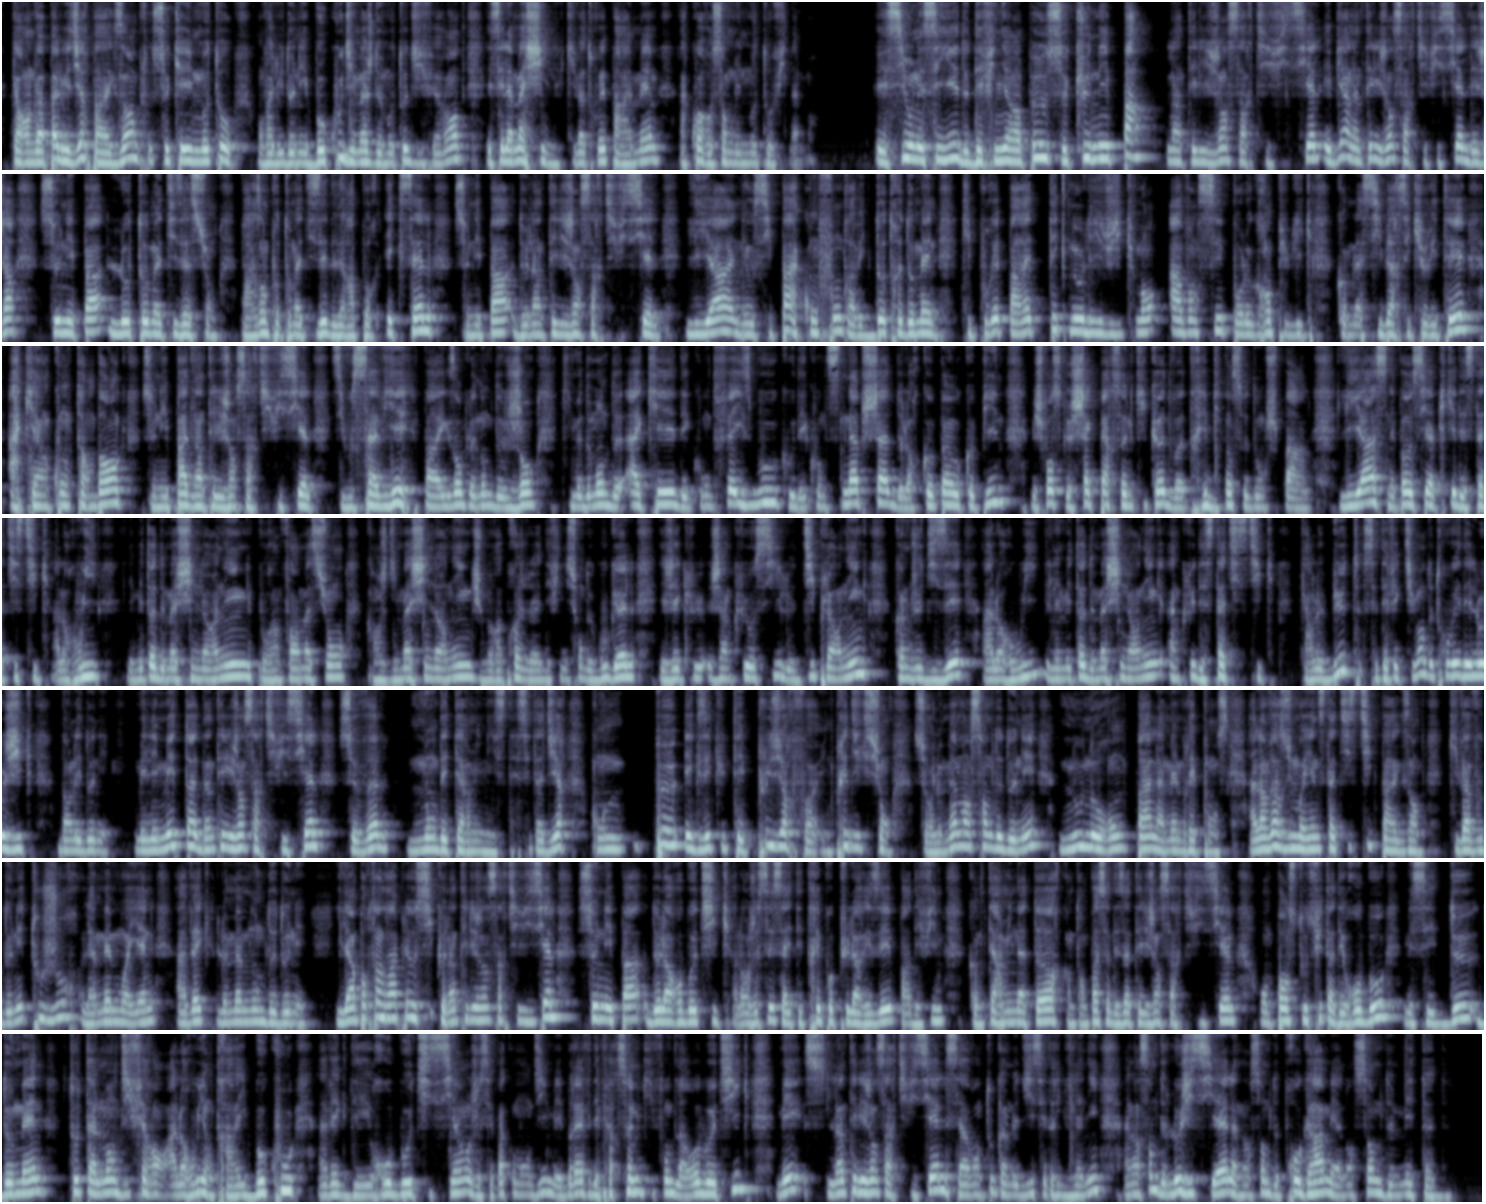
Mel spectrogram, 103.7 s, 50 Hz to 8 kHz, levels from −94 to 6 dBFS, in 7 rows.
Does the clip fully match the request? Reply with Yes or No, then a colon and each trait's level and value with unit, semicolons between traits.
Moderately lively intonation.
Yes: average, 3.9 semitones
